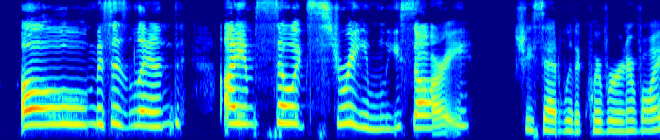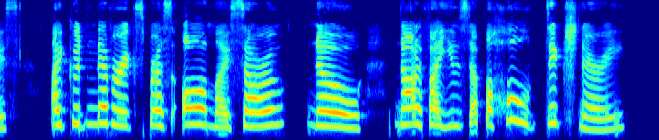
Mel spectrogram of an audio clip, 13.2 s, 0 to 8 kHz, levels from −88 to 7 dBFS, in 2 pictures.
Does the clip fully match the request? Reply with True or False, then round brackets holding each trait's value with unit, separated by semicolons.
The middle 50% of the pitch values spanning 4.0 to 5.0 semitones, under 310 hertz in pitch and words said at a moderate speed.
False (4.6 semitones; 320 Hz; 145 wpm)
